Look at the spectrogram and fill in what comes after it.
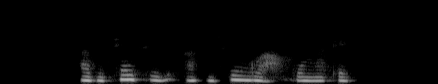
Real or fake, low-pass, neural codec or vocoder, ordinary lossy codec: fake; 7.2 kHz; codec, 24 kHz, 0.9 kbps, WavTokenizer, large speech release; AAC, 16 kbps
